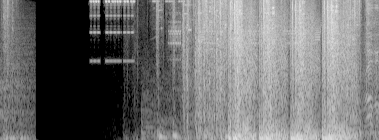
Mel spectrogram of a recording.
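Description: Silence broken by faint electronic beeps, then a sustained barrage of loud, rapid gunfire with booming impacts, continuous and dense, in the video game Robocop: Rogue City.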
